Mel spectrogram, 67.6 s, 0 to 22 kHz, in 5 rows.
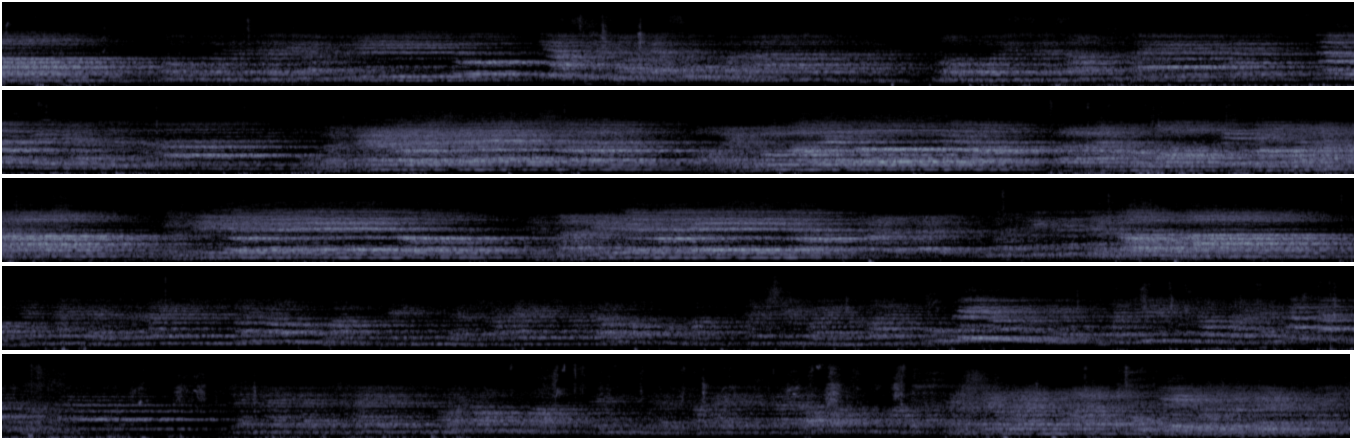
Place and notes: Lisboa, Igreja de Loreto Christmas
Christmas choir concert part 2
Portugal, European Union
